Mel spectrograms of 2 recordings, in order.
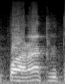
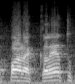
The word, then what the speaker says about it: paráclito: de paráclito Por quê Eu prefiro paráclito a paracleto por quê Por causa da sonoridade só por isso porque que é o primeiro termo que é paráclito que eu estou citando soa quase idêntico ao vocábulo original paráclito um proparoxítono cuja letra e na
